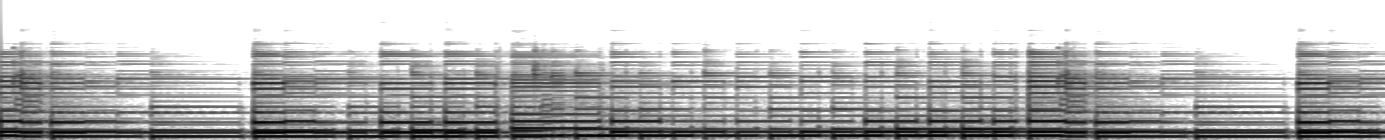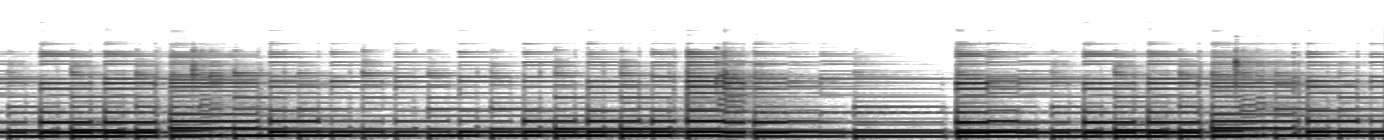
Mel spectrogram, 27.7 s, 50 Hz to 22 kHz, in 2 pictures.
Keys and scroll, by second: 19.6 Tab, 24.9 Tab, 25.0 Tab, 25.5 z, 26.0 alt+z, 26.4 Tab.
